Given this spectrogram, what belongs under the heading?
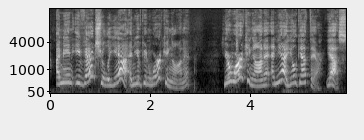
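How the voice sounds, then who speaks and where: In a very clean recording with a silent background, a woman uses a raised, projected voice with a bright, sharp tone, very wide pitch swings and a moderate pace. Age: 60s. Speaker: tarot reader. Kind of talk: live-stream tarot reading answering viewer questions. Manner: casual and animated.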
